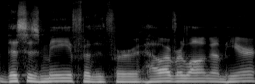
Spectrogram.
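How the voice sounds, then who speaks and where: A man with an American accent and a normal speaking voice talks at a moderate pace, medium pitch and fairly even intonation on a very clean recording with a silent background. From Florida, US (St. Petersburg). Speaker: YouTuber and cinematographer. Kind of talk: casual interview chat.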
